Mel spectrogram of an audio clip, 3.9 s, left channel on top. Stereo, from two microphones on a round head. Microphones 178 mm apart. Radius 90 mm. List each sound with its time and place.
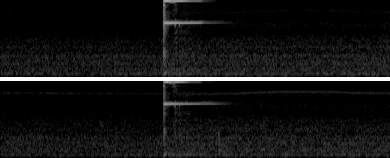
1.6 s a bicycle bell: 40° left (ahead or behind), 2.5 m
